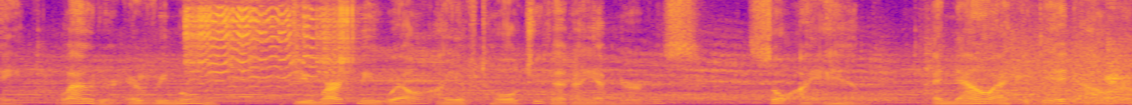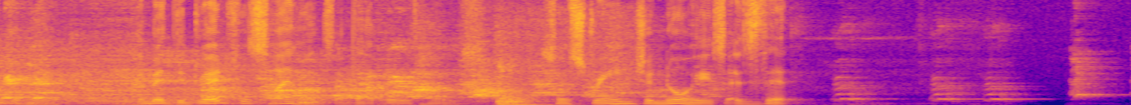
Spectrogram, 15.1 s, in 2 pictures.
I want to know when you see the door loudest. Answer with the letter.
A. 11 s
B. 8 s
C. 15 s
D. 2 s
A.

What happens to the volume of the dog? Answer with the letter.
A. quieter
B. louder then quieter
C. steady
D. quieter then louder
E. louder
A.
